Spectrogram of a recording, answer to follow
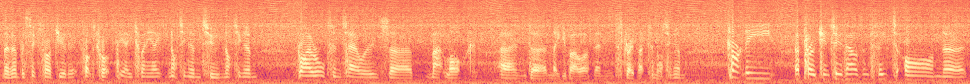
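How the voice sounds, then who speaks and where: A man speaking as a private pilot on a cockpit headset, making radio calls and chatting casually. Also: fairly high pitch. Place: inside a small aircraft cockpit. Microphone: intercom headset. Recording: loud light-aircraft engine noise.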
